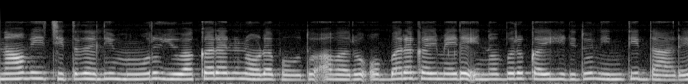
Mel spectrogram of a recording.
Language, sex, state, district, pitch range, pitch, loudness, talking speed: Kannada, female, Karnataka, Dakshina Kannada, 235-260 Hz, 250 Hz, -13 LUFS, 115 wpm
